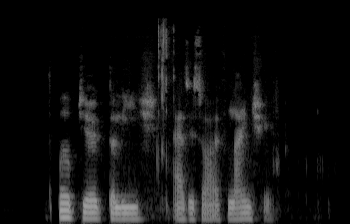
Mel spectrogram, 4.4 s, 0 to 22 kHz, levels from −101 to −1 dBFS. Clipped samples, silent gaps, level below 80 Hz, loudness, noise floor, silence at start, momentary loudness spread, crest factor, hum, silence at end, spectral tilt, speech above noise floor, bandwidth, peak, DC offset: under 0.1%; none; -86 dBFS; -46 LUFS; -89 dBFS; 0.75 s; 7 LU; 20 dB; none; 1 s; -5.5 dB/octave; 43 dB; 14 kHz; -28 dBFS; under 0.1%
